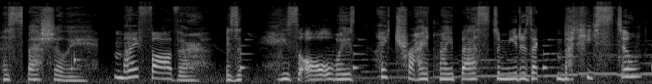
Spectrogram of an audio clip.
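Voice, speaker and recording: High-voiced troubled young runaway. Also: female voice, lively intonation, measured pace. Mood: dejected, hesitant. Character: troubled young runaway daughter, hurt, self-doubting, determined. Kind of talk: scripted video game dialogue acting. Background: background music.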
